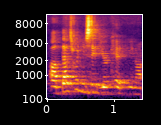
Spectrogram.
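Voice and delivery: normal talking voice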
